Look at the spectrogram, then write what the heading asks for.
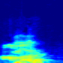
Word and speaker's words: Omar: And in Arabic, it's actually pronounced Omar, but we just stick with Omar.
